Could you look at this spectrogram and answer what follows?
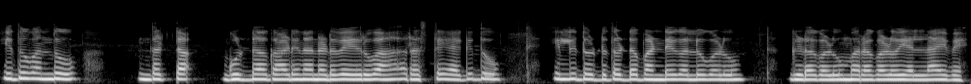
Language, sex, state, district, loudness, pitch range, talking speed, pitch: Kannada, female, Karnataka, Bidar, -12 LUFS, 220-240 Hz, 100 wpm, 230 Hz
